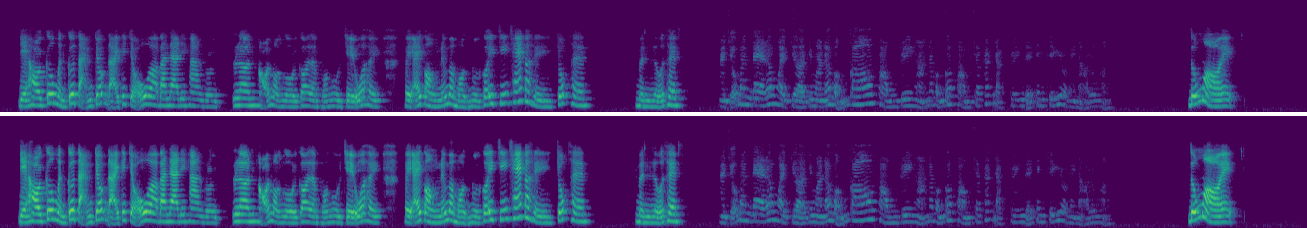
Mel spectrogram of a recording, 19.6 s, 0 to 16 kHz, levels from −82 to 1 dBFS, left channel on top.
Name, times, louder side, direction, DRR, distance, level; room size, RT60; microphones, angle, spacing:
voice 1, 0.3-8.9 9.5-10.2 17.8-18.7, right 6 dB, 65° right, 0.6 m, -28 dB
voice 2, 10.8-16.7, right 1 dB, 15° left, 3.5 m, -49 dB
9.4 x 3.5 x 4.5 m
head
